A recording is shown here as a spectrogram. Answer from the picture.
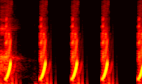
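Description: Cartoon sound effect: a run of short bloops, each quickly rising in pitch, repeating evenly about twice a second.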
